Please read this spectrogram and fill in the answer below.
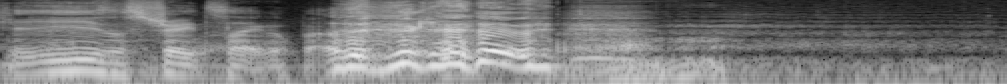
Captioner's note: laughs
